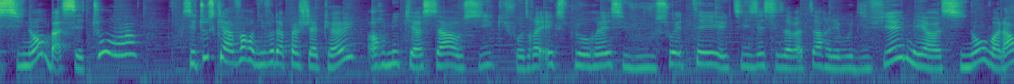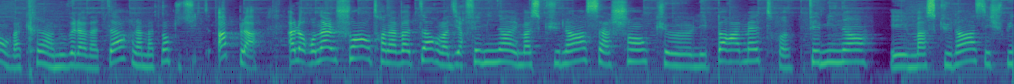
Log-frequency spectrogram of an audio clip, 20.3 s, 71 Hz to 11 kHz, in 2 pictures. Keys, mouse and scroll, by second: 0.0 click, 0.6 click, 2.4-3.2 middle click, 2.5 middle click, 3.1 middle click, 3.1 middle click, 8.5-9.4 scroll, 11.7 click, 12.9 click.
